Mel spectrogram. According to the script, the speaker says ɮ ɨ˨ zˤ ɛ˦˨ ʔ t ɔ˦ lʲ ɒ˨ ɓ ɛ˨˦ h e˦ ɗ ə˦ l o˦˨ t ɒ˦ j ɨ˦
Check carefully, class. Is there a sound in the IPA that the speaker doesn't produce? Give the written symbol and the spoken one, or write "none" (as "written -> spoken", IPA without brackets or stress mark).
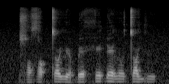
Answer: ə˦ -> ɛ˦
